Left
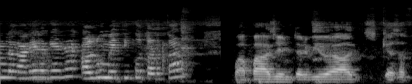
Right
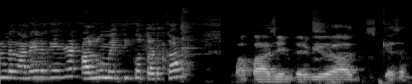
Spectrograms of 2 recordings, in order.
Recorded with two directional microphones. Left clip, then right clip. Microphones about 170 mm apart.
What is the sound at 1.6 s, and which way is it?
Speech, 60° right (ahead or behind).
